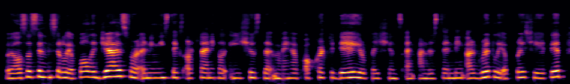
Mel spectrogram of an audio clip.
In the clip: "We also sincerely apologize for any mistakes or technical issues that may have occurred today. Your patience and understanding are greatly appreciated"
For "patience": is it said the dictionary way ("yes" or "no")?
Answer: yes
